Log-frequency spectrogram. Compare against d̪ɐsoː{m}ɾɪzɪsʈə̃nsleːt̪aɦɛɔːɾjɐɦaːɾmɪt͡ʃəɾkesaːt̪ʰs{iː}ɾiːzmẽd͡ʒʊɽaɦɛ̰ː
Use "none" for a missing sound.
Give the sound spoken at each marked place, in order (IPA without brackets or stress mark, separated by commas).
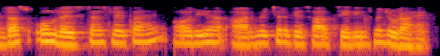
m, iː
